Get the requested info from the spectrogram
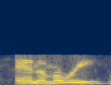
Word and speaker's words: Anna Marie: Anna Marie, like Anna and Marie, but together.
